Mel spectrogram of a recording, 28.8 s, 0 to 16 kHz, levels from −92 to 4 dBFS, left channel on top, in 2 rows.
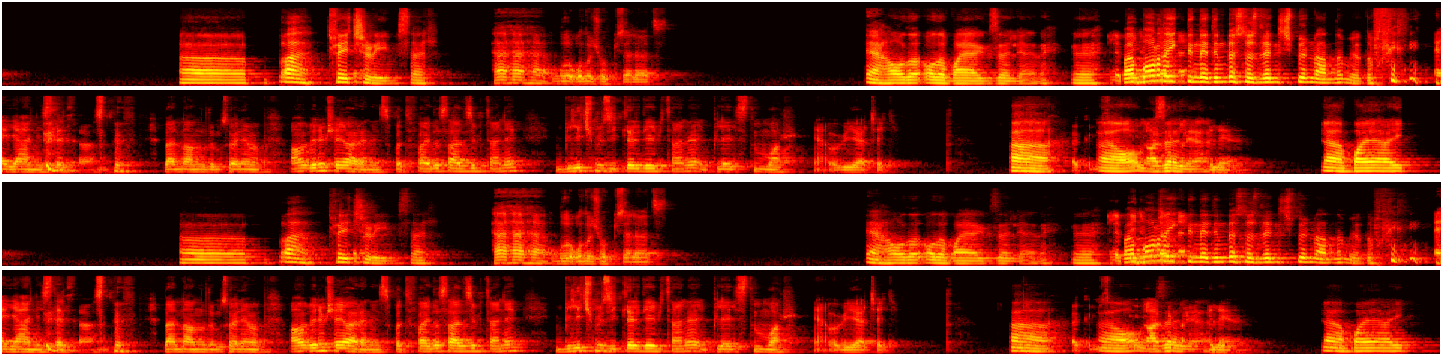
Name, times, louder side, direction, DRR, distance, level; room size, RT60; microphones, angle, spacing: voice 1, 1.8-2.5 2.8-4.3 8.6-14.2 14.8-15.1 24.5-24.9 25.3-26.5 27.6-28.4, left 4 dB, 65° left, 12 dB, 0.5 m, -23 dB
voice 2, 4.9-6.6 11.1-11.7 14.3-15.7 16.0-19.6 19.9-23.2 25.3-25.4 25.8-26.0 26.5-26.9, right 1 dB, 20° right, 7 dB, 0.7 m, -29 dB
18.0 x 6.0 x 6.8 m, 0.70 s
head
